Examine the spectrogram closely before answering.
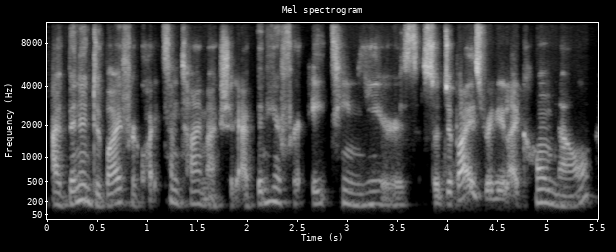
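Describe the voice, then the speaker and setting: A woman's voice: fairly low pitch, a little fast, breathy edge. A middle-aged woman from Canada, talking in an upbeat, chatty way as an interview guest, with lots of "like" and "you know". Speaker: guest entrepreneur. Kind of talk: casual interview talk.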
